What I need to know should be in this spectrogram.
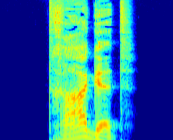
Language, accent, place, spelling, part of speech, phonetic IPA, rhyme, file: German, Germany, Berlin, traget, verb, [ˈtʁaːɡət], -aːɡət, De-traget.ogg
- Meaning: second-person plural subjunctive I of tragen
